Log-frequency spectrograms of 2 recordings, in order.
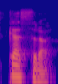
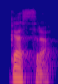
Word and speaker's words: kasra: below the letter, and its English equivalent vowel is I, but pronounced as I, like the word if, in, it, not, bite, fight, sign, which all have an I in them, but pronounced completely different.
